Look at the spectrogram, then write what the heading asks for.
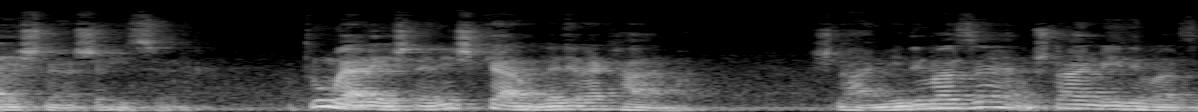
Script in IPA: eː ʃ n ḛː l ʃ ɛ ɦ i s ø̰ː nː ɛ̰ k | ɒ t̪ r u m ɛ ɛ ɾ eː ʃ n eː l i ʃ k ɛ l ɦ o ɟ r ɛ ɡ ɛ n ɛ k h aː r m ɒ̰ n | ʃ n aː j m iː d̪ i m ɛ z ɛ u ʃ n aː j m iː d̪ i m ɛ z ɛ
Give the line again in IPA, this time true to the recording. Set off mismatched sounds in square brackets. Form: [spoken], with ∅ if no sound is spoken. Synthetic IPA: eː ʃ n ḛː l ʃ ɛ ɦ i s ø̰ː [n] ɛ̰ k | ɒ t̪ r u m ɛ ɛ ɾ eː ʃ n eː l i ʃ k ɛ l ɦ o ɟ [l] ɛ [ɟ] ɛ n ɛ k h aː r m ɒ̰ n | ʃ n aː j m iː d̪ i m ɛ z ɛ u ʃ n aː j m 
